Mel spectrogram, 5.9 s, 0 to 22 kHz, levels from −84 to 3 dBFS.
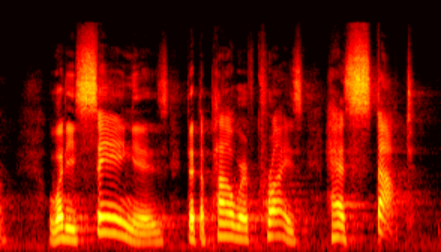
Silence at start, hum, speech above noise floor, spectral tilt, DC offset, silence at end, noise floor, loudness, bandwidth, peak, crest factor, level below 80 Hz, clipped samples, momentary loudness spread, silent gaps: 0 s; none; 33 dB; -2 dB/octave; under 0.1%; 0.4 s; -53 dBFS; -19 LUFS; 16 kHz; -2 dBFS; 20 dB; -62 dBFS; under 0.1%; 19 LU; none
